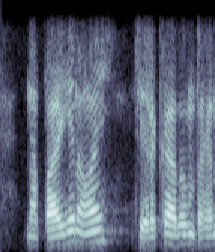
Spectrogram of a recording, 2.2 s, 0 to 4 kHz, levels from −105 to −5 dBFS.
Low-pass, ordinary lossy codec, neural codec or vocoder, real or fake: 3.6 kHz; none; none; real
